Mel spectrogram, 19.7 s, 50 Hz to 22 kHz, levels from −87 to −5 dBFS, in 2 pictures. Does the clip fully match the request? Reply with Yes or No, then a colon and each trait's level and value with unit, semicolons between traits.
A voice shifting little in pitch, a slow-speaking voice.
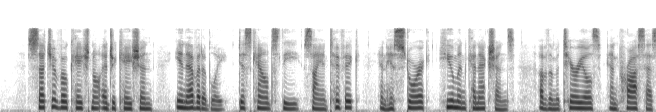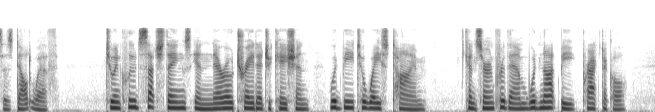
No: average, 3.2 semitones; slow, 120 wpm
